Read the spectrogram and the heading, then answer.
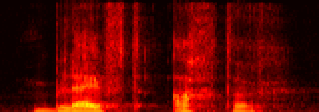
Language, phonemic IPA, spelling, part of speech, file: Dutch, /ˈblɛift ˈɑxtər/, blijft achter, verb, Nl-blijft achter.ogg
- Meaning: inflection of achterblijven: 1. second/third-person singular present indicative 2. plural imperative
